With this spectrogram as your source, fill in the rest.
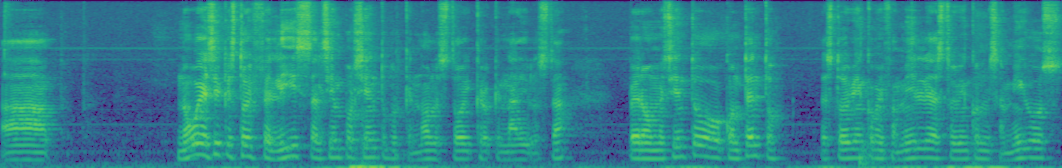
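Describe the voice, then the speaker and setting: A man at a medium pitch with a fairly slow pace, fairly even intonation, long, frequent pauses, big swings in loudness and audible room echo. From Mexico City area. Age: 30s. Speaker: guest. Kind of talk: casual chat.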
